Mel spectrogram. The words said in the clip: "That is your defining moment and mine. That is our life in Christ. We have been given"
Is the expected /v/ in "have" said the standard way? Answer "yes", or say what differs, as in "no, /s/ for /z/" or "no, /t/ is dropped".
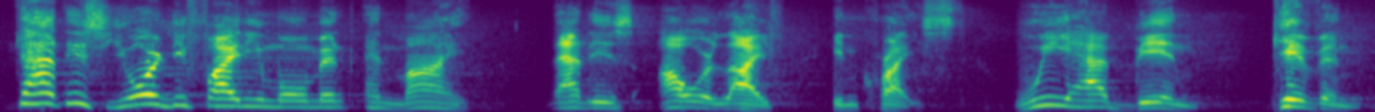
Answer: yes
